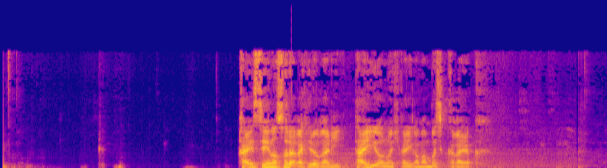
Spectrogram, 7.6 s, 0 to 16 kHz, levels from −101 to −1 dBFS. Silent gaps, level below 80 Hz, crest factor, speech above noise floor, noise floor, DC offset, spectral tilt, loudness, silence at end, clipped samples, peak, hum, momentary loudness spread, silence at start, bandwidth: none; -56 dBFS; 20 dB; 61 dB; -77 dBFS; under 0.1%; -4 dB/octave; -16 LUFS; 1.45 s; under 0.1%; 0 dBFS; none; 11 LU; 0.05 s; 11.5 kHz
